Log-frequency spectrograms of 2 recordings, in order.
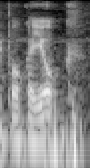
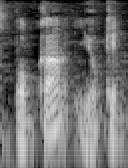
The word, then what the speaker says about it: Poka-Yoke: And how is it pronounced? Poka-Yoke. Some people pronounce it Poka-Yoke, Americans and Europeans. But anyway, the pronunciation is like this, Poka-Yoke.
